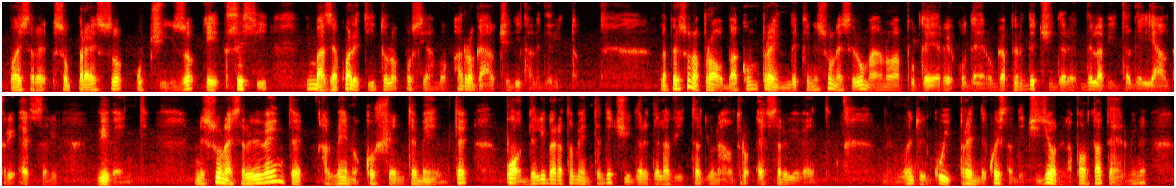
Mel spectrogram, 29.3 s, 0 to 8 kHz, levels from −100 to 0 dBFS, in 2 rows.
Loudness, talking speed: -29 LUFS, 125 wpm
